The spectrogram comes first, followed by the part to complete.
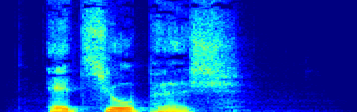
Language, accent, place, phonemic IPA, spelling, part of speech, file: German, Germany, Berlin, /ɛˈtjoːpɪʃ/, äthiopisch, adjective, De-äthiopisch.ogg
- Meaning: Ethiopian (of, from, or pertaining to Ethiopia)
